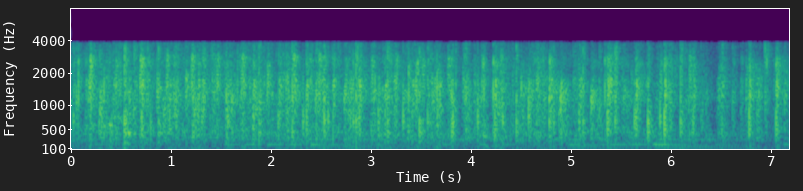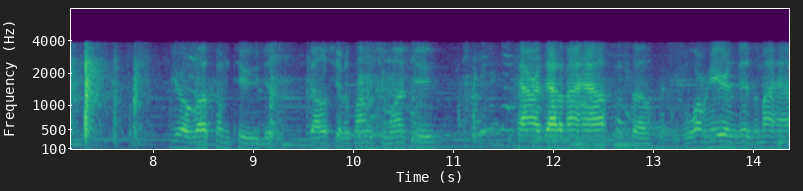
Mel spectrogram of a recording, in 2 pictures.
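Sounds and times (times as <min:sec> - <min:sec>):
crowd hand clapping in praise: 0:00.0 - 0:08.1
speech: 0:08.6 - 0:14.3.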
